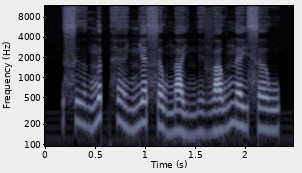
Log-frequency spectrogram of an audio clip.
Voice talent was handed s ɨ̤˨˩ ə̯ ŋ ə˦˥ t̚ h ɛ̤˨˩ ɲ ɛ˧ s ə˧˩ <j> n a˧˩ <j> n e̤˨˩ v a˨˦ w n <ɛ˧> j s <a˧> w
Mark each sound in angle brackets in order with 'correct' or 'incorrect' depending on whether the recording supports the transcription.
incorrect, correct, correct, incorrect

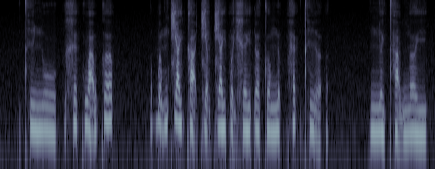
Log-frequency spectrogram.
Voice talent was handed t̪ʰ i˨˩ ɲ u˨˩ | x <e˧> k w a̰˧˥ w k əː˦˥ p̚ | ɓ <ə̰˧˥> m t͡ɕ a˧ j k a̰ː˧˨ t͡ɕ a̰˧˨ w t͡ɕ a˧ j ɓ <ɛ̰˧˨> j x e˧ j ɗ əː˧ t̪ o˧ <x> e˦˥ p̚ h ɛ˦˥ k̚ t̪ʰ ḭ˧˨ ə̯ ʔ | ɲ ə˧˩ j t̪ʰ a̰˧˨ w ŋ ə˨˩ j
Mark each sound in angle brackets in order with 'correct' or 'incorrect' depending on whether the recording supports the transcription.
correct, correct, incorrect, incorrect

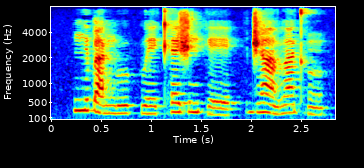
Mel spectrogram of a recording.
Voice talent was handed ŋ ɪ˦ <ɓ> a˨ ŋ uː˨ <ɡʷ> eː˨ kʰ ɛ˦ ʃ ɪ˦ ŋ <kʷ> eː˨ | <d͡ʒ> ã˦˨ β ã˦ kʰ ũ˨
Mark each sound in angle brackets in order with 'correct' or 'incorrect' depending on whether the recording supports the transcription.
correct, incorrect, incorrect, correct

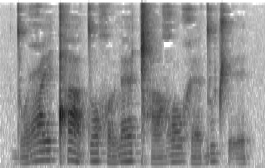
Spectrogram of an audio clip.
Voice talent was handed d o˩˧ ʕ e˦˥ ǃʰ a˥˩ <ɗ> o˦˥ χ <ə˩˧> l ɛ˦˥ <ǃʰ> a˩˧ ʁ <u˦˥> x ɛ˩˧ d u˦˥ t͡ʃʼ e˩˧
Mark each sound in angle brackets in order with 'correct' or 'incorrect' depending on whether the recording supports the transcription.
incorrect, incorrect, incorrect, incorrect

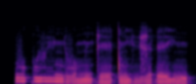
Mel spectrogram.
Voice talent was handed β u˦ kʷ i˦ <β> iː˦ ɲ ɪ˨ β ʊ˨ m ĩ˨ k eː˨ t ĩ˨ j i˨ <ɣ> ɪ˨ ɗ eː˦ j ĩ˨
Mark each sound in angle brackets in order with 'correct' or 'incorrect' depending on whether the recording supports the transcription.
correct, correct

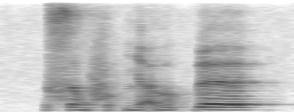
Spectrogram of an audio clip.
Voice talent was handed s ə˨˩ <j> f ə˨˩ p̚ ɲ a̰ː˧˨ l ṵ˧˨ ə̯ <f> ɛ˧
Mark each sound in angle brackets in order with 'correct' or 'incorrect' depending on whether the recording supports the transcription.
incorrect, incorrect

